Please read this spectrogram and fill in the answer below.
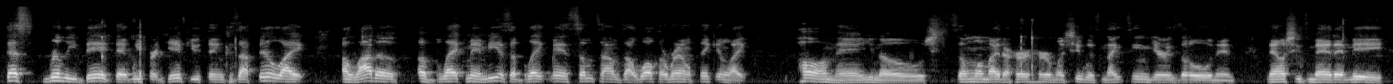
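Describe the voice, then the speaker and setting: Man, 30s, live-stream host; relaxed, playful, easy laughs. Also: medium pitch, normal speed, muffled recording, slight background noise. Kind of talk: casual live-stream talk.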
